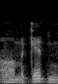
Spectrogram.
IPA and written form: ˌɑrməˈɡɛdᵊn (Armageddon)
